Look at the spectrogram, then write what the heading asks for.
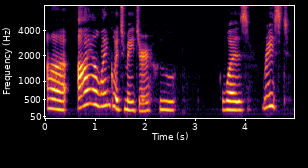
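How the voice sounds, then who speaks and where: A woman's voice: fairly high pitch, expressive, very slow, fairly bright tone. A woman whose first language is Hungarian, giving a wry, rambling monologue full of fillers, restarts and mock-formal wording. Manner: hesitant, many fillers and restarts.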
